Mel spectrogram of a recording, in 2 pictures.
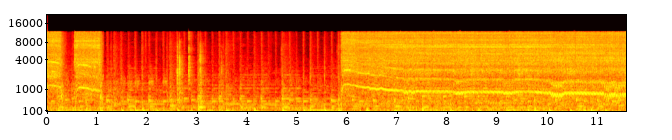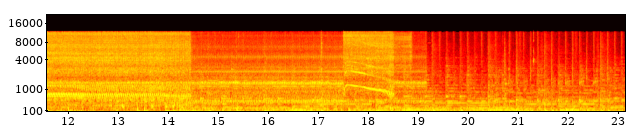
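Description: A power drill running in three goes, a short one at the start, a long one of about eight seconds in the middle and a short one near the end, its whine falling in pitch as it comes under load. Background music with a beat plays under it.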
